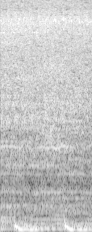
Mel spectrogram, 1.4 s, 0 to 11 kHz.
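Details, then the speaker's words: BMW E91 325xi wagon that sat three years, running after a new box on the back was fitted: steady low idle with an even, unbroken rumble and no knocks or misses; sounds healthy, slight burnt smell likely oil burning off after a valve cover job. "wagon lives. How insane. It's alive. What the heck? That's sick. Good to know. Sounds good. Sounds healthy."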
